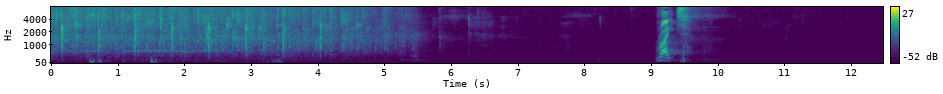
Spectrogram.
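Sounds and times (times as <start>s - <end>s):
round of applause: 0.0s - 6.2s
speech: 9.2s - 9.6s.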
